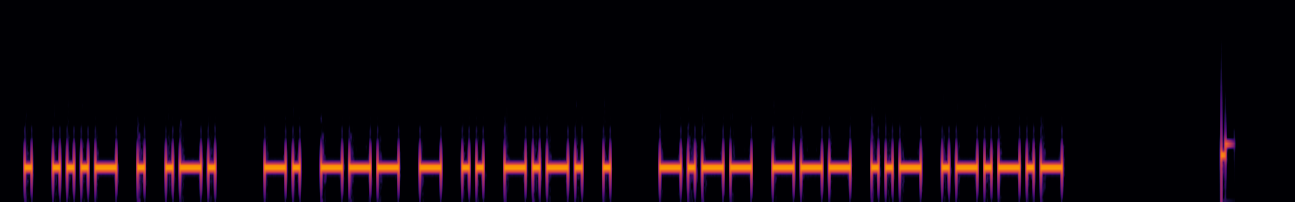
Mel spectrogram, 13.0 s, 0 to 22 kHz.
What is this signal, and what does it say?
Morse code, heard as a keyed tone, about 17 wpm, 700 Hz. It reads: EVER NOTICE YOU.
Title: Sentences from Top 1000 Words - Review Part 4 - 17wpm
